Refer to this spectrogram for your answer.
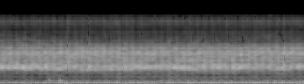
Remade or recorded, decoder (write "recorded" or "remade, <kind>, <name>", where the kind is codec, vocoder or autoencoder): remade, vocoder, BigVGAN v2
